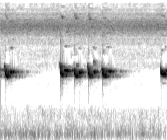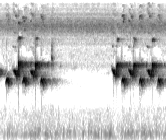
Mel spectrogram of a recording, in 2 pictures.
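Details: Northern mockingbird's midnight song in early spring, copying calls of various birds: a single note, then strings of three to four slurred chirps, shifting to denser, doubled phrases; quiet night backdrop.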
